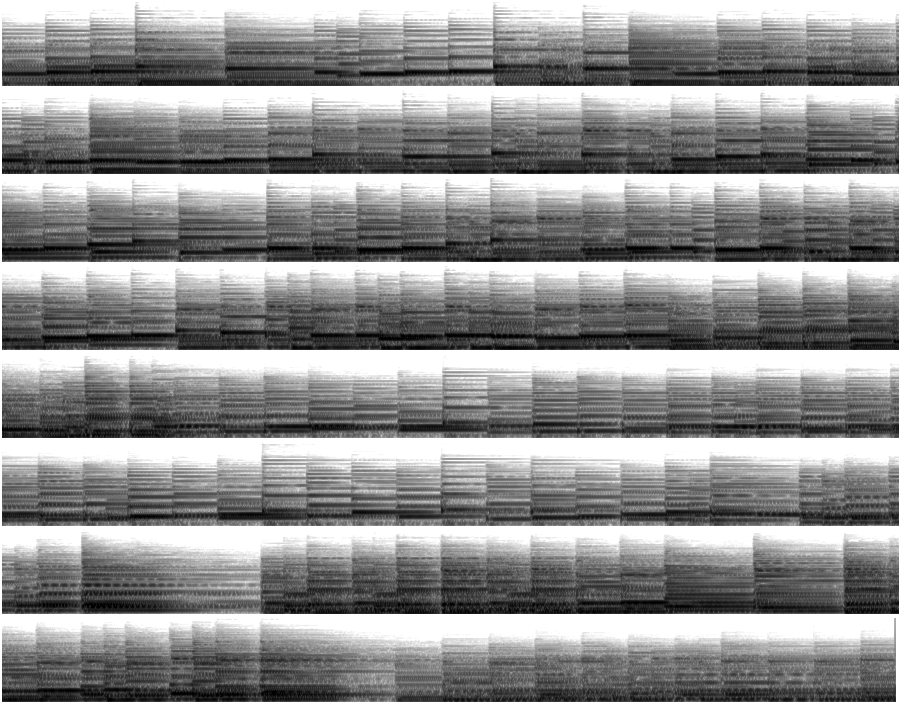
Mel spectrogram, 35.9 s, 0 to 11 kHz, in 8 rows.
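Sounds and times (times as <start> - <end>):
piano prelude: 0.0 - 35.8.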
